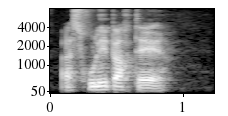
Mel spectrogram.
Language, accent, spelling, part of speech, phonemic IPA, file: French, France, à se rouler par terre, adjective, /a s(ə) ʁu.le paʁ tɛʁ/, LL-Q150 (fra)-à se rouler par terre.wav
- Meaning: sidesplitting, hysterically funny, hilarious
